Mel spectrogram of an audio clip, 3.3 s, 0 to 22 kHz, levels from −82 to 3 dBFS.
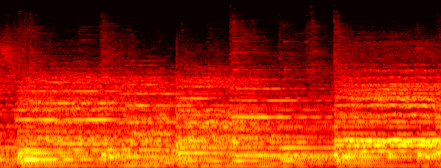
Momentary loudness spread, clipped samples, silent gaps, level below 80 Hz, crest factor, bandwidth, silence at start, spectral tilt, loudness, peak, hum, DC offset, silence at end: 6 LU; under 0.1%; none; -38 dBFS; 14 dB; 14 kHz; 0 s; -6.5 dB/octave; -21 LUFS; -6 dBFS; none; under 0.1%; 0 s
